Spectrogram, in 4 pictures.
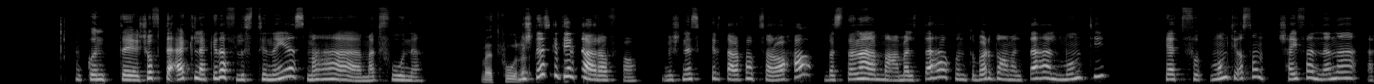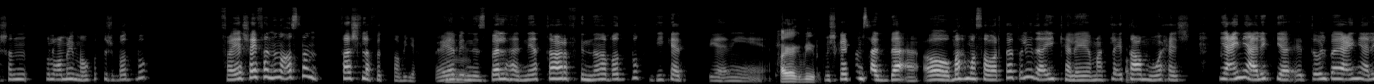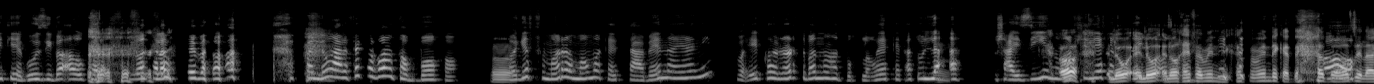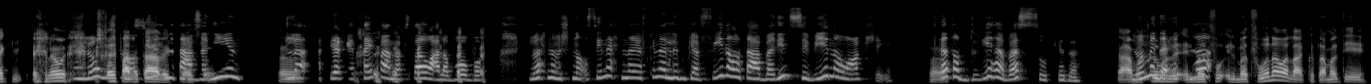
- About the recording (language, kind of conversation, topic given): Arabic, podcast, إيه أغرب تجربة في المطبخ عملتها بالصدفة وطلعت حلوة لدرجة إن الناس اتشكروا عليها؟
- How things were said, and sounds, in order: chuckle; laughing while speaking: "اللي هو كلام كده"; giggle; laugh; chuckle; giggle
